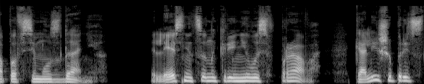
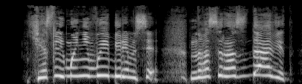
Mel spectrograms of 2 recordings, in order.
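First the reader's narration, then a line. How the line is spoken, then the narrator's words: Shouting. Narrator (Russian): закричала Калиша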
